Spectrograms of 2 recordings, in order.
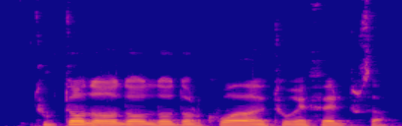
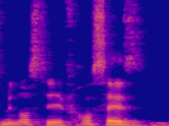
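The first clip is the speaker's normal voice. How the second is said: usual speaking voice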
